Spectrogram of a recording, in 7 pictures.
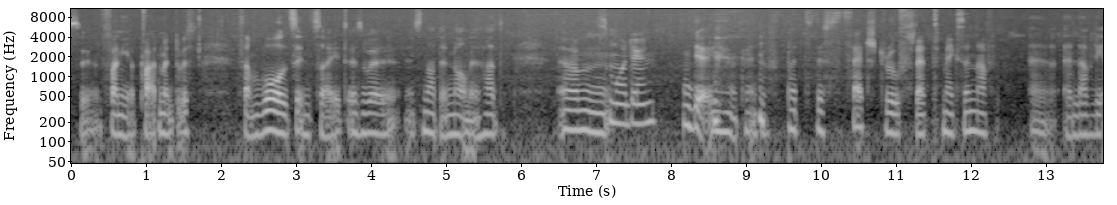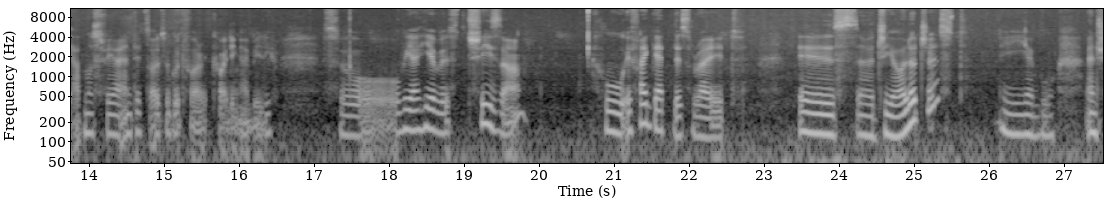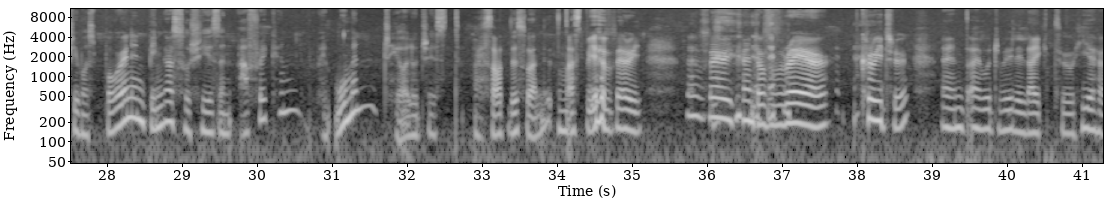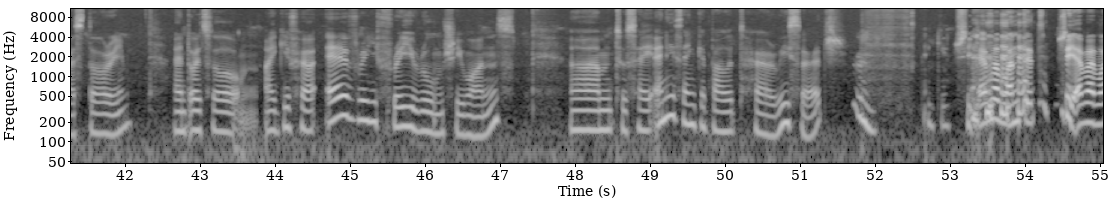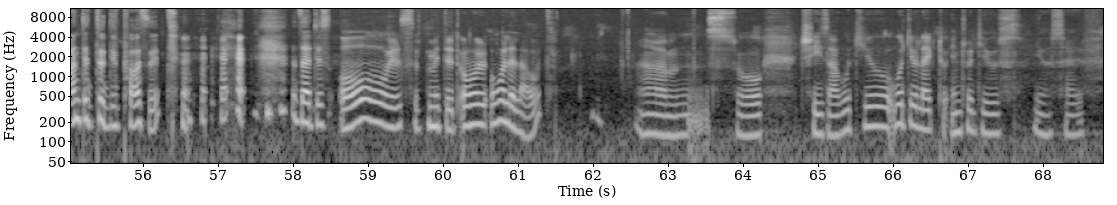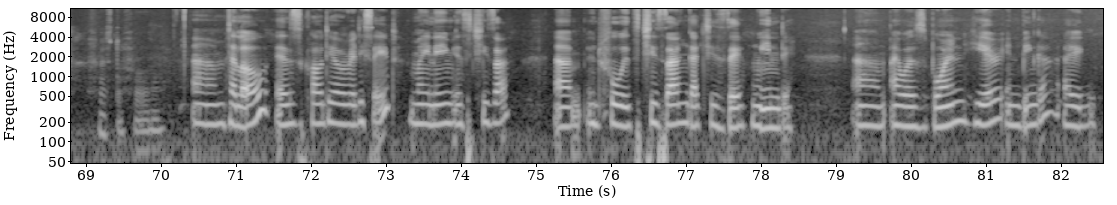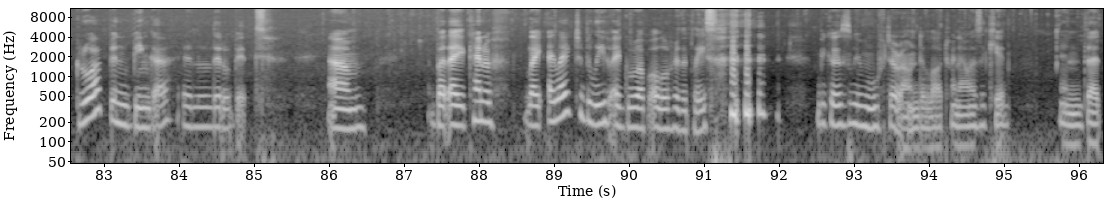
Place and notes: in the grounds of Tusimpe Mission, Binga - i am a girl from Binga...
...we are sitting with Chiza Mwiinde in front of a large hut on the grounds of Tusimpe Catholic Mission the thatched roof offers a nice shade to linger and hides us just about enough from a strong wind which is – as you’ll hear – playing wildly with the dry leaves and bushes around Chiza was born in Binga, a place at the back of beyond as some say, and is now studying geo-sciences at Smith College in the US. We worked together at the local womens organisation Zubo Trust, Chiza as an Intern, me as a multimedia volunteer. I was intrigued by her art of storytelling, especially about rocks, her research so I enticed her into this long interview to share her story with us, her journey as a girl from rural Binga becoming a woman geo-scientist .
